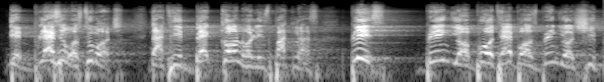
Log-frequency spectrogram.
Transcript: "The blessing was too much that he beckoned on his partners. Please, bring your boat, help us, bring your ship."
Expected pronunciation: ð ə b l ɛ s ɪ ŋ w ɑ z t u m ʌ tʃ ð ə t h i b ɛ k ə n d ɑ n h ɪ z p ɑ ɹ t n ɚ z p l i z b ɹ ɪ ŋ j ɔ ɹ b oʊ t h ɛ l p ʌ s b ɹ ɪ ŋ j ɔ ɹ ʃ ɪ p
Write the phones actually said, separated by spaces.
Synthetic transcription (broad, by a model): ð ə b l ɛ s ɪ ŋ w ɑ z t u m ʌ tʃ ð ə t h i b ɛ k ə n ɑ n h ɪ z p ɑ t n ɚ s p l i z b ɹ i ŋ j ɔ b oʊ t h ɛ l p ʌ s b ɹ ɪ ŋ j ɔ ʃ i p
